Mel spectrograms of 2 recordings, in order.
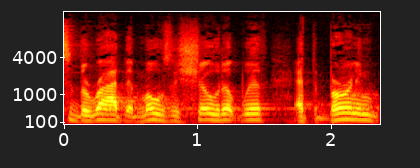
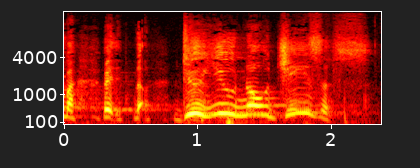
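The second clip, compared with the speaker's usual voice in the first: high, slow, deliberate question; insistent question; 10 semitones higher, 4 dB louder, much slower than usual. Acted. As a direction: cut in and draw the question out. Cuts excuse off with drawn-out question.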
